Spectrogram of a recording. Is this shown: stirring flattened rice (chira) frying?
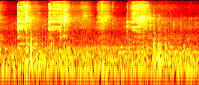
yes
